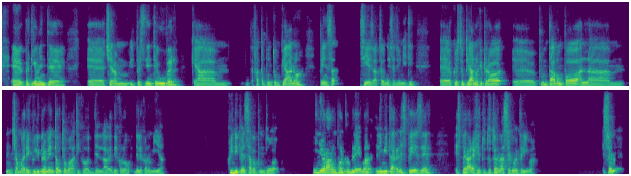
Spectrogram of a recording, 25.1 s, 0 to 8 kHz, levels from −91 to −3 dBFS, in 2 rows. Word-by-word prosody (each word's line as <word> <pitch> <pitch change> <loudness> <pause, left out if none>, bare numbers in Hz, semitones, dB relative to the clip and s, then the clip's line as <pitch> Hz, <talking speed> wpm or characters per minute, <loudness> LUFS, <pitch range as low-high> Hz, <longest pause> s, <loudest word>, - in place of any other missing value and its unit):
Ehm, 145 -1 +2
praticamente, 145 -4 +2 0.4
ehm, 115 -2 -2
c'era 135 +4 0
il 135 -1 -3
presidente 145 +2 0
Hoover 160 +2 +3
che 130 - -9
ha 115 -2 -2
mhmm, 110 -1 -10 0.4
ha - - -17
fatto 140 -1 -7
appunto 130 +2 -6
un 130 - -6
piano, 145 +3 0 0.2
pensa 135 +1 -3 0.4
Sì, 140 -4 0
esatto, 125 +2 -3
negli 120 -1 -4
Stati 110 0 -8
Uniti. 125 +9 -6 0.4
Ehm 115 -1 -1
questo 145 +4 -1
piano 155 0 +4
che 145 -1 -3
però, 140 - +1
ehm, 110 -1 -5
puntava 145 +3 +1
un 150 - +1
po' 140 +1 +4
alla 120 -3 -2
mhmm, 110 -1 -12
diciamo, 130 -2 -4
al - - +1
riequilibriamento 150 0 +2
automatico 115 -5 -3
della 110 0 -5
decolo 115 0 -6
dell'economia. 115 -3 -4 1.3
Quindi 155 -1 +6
pensavo 140 -2 +1
appunto, 130 -1 -4 0.6
migliorare 175 -1 +6
un 160 - +3
po' 160 -1 +2
il 155 - +4
problema, 150 +2 +3
limitare 150 -2 +4
le 155 - +1
spese 155 +1 +1 0.3
e 135 - -8
sperare 145 +1 +3
che 145 +1 -2
tutto 140 0 -7
tornasse 135 -2 0
come 135 -1 0
prima. 110 -5 -5 1.4
E - - -6
sol 190 - +4
e 185 +9 -8
135 Hz, 145 wpm, -23 LUFS, 120-150 Hz, 1.4 s, Quindi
